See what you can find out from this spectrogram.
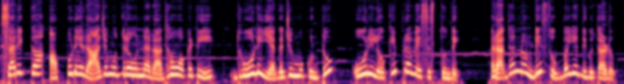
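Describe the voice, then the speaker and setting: A woman's voice: sits high, very animated, normal speed, a little mellow, soft background music. A woman narrating a scripted story in a dramatic storytelling style.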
